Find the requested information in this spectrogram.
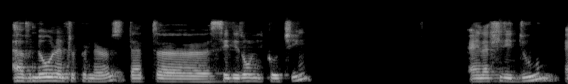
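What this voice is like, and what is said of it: Strong French accent. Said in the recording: “my strong accent ... I'm Francophone”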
